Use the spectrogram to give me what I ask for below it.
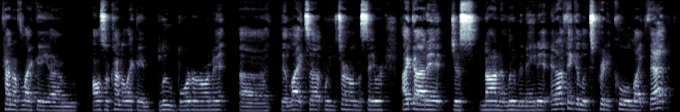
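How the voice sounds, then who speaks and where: A man's voice: medium pitch, flat delivery, moderate pace. A man casually reviewing a product, rambling with many fillers and restarts. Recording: echoey room.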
